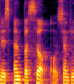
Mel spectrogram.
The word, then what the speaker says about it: en passant: En passant, you don't say the T at the end. A bunch of Englishmen. Well, actually, as far as I understand, the correct pronunciation is en passant or something like this.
